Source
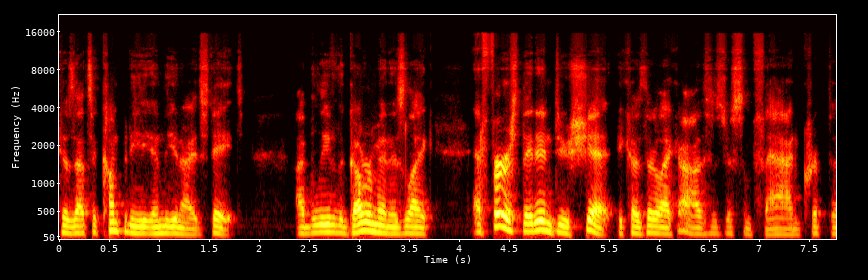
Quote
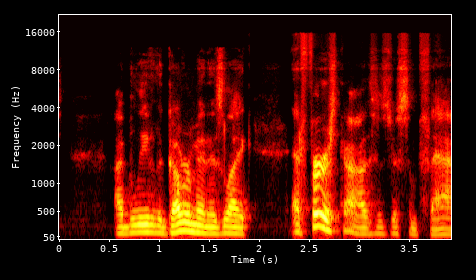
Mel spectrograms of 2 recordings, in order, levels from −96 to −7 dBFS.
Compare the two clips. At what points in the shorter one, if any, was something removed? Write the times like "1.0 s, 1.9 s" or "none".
2.8 s

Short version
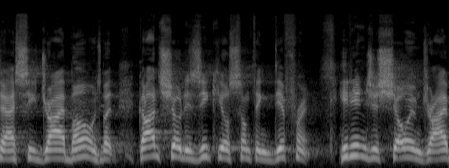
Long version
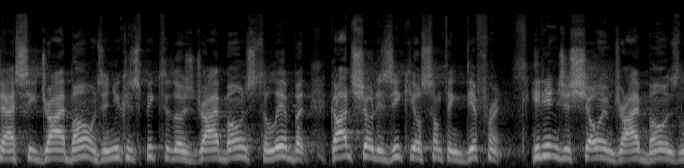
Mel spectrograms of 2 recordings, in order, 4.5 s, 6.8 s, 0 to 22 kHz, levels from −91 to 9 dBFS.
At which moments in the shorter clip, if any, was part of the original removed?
1.0 s

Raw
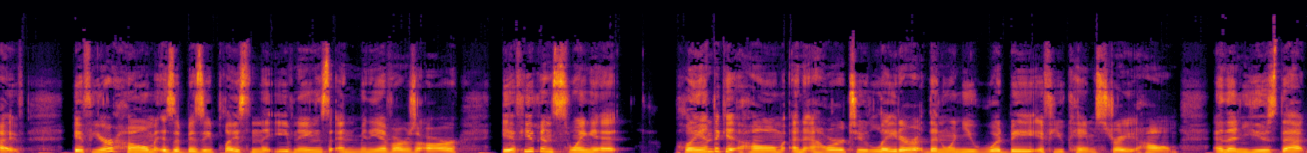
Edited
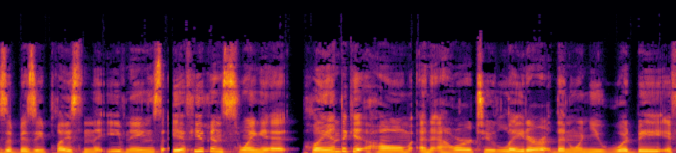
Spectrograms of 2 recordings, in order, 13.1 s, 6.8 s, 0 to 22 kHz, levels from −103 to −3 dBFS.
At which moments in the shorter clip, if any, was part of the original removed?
1.6 s, 3.0 s

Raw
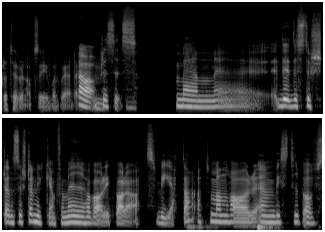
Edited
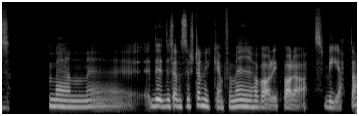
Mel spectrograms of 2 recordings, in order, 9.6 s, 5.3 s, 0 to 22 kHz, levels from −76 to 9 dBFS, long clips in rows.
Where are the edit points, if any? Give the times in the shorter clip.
2.5 s

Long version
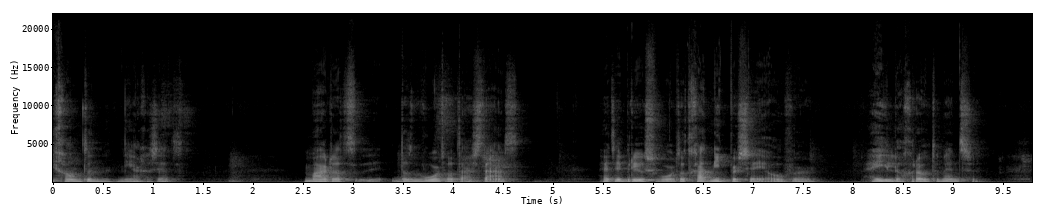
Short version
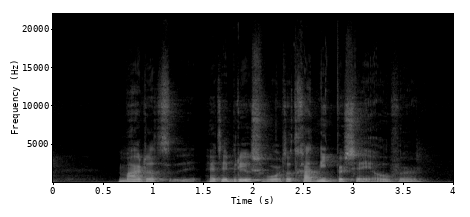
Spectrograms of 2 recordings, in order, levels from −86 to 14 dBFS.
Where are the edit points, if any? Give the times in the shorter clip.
1.5 s

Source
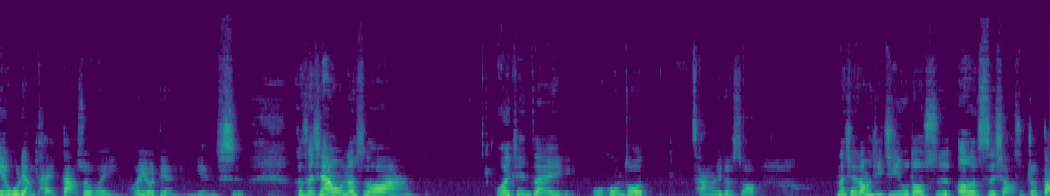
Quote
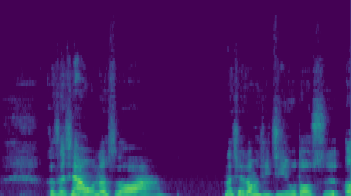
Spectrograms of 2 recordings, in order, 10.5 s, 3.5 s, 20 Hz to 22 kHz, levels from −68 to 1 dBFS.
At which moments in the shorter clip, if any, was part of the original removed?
2.2 s

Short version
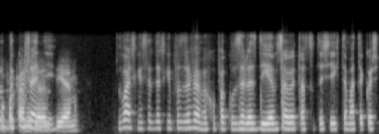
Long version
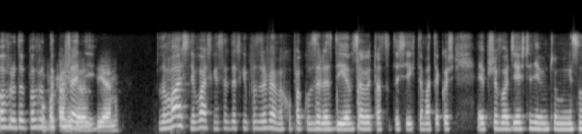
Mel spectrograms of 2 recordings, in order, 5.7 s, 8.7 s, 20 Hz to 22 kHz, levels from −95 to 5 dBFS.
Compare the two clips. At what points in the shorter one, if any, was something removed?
1.8 s

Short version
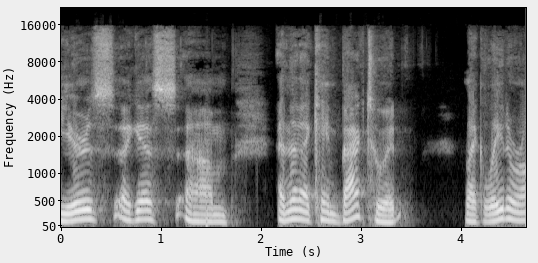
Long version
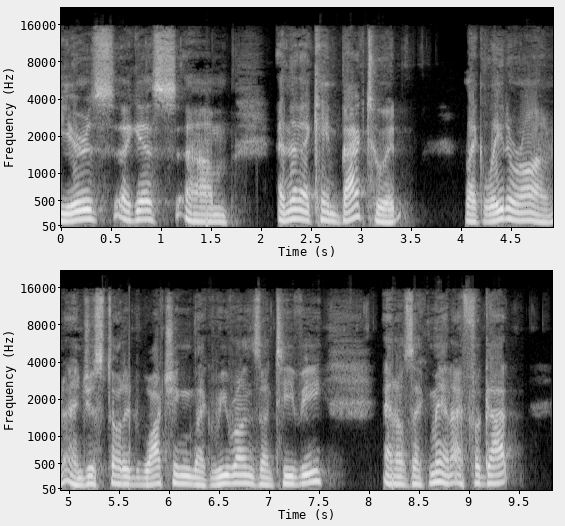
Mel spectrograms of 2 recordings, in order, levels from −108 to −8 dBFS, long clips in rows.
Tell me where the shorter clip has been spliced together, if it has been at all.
none

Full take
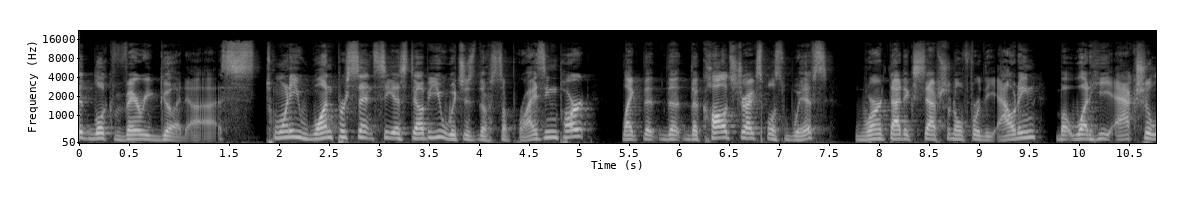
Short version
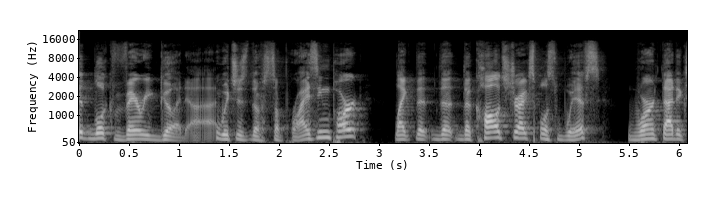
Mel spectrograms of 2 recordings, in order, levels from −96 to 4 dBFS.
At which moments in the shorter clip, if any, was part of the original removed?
1.4 s

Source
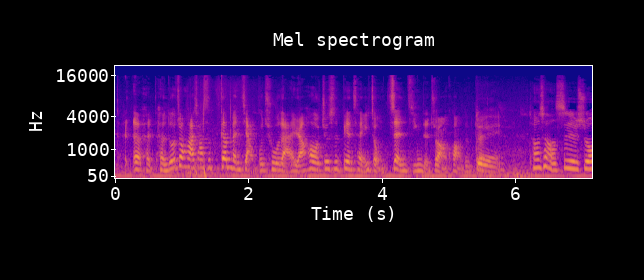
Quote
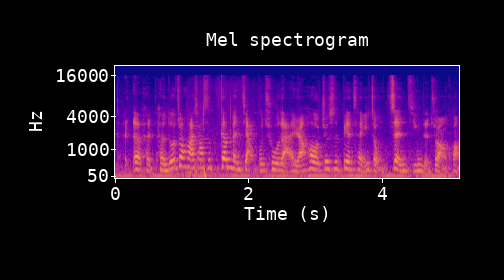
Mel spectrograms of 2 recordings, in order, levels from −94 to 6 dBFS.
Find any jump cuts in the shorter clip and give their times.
none

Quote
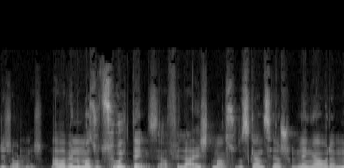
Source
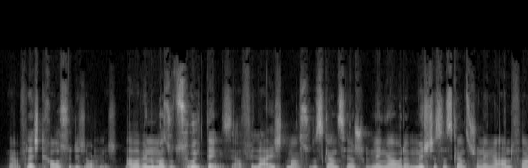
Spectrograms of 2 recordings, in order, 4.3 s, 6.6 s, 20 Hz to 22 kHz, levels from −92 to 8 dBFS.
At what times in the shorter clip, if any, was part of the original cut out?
none

